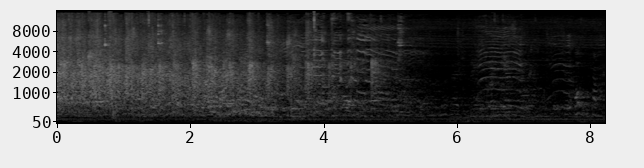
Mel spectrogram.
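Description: Glasses clink together in a toast.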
